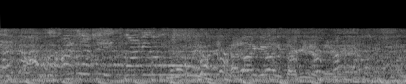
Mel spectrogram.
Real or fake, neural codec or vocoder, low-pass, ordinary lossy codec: fake; codec, 44.1 kHz, 7.8 kbps, DAC; 5.4 kHz; MP3, 32 kbps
